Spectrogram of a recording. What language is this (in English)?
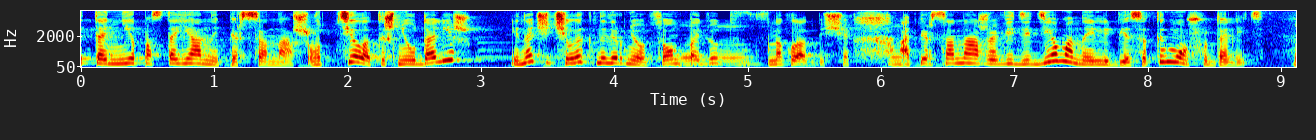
Russian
